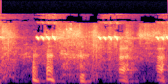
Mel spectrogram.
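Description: Crickets chirp in short, rapid trills that repeat about three times in quick succession, fairly loud against a quiet background, with no voices.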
